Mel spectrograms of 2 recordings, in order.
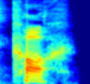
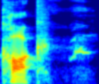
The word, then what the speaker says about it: Koch: It's not Koch, by the way. It's Koch. Like cook. If you want a literal translation, it's Ilse Koch. But yeah, it's Koch, not cock.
